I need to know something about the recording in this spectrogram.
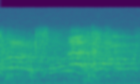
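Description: Voices calling and shouting in a gym during a basketball game, with the ball bouncing on the wooden court.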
